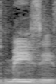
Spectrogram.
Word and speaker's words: Maisie: Macy, she's the cutest. Did I say the name right? – It's Maisie. It's like Daisy.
